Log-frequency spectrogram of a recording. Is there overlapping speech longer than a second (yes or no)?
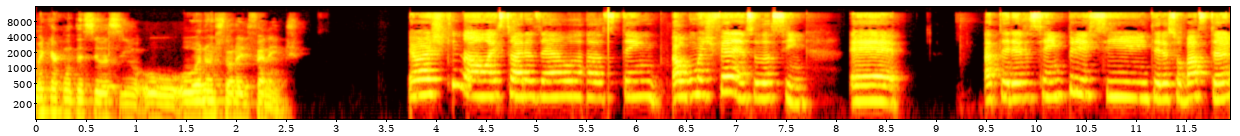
no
